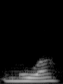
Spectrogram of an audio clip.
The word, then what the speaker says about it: MUA: I don't even think I said that right. Mua. – Moa? – You know, makeup artist? – Yeah. – Ah. – What? – Mua is makeup artist. – Oh, I did say it right.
